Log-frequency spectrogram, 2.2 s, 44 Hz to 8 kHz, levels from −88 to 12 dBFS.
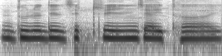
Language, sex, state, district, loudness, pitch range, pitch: Magahi, female, Jharkhand, Palamu, -14 LUFS, 225-235 Hz, 235 Hz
